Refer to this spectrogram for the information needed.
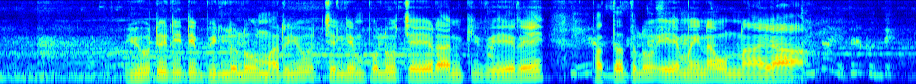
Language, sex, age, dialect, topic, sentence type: Telugu, male, 31-35, Telangana, banking, question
